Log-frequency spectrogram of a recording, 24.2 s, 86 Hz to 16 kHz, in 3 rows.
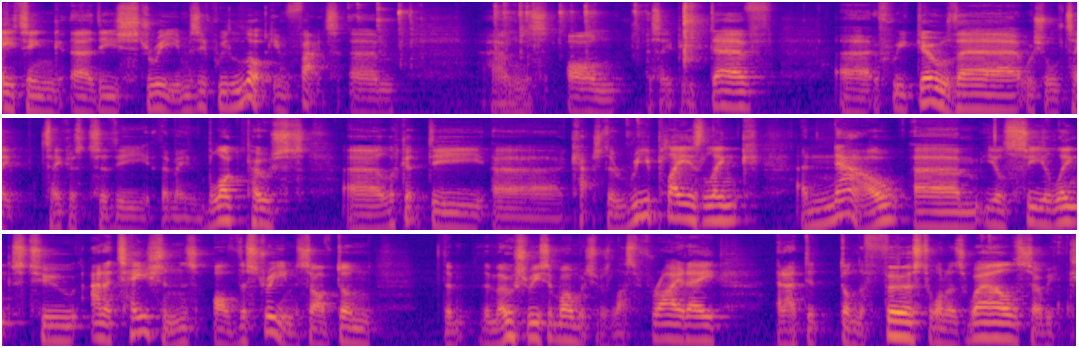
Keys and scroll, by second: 3.3-5.4 typing, 8.9 typing.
